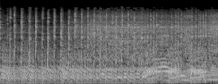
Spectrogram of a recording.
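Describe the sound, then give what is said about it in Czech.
A chainsaw, used by a woodcarver to shape the folds of a carved figure, roars loudly and steadily, its buzzing drone filling the whole stretch with slight revving fluctuations. “Po krátkém boji s pilou znovu začal tvarovat faldy svého dobře stavěného úderníka.”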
